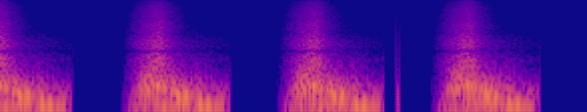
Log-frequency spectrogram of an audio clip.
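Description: Four whoosh sound effects, one after another, each lasting under a second with total silence between them. They mark photos sliding onto the screen in an edited montage.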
